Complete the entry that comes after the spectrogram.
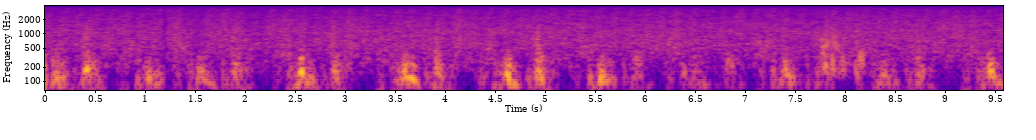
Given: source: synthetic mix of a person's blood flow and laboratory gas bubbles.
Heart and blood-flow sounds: Doppler ultrasound of blood flow; precordium
7.75-8.22 s: bubbles
From the record:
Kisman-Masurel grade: 211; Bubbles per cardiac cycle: several, 3 to 8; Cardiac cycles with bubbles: 1 to 10%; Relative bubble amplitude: barely perceptible (0.100 to 0.250); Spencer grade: 1 (occasional bubble signal discernible with the cardiac motion signal, with majority of cardiac periods free of bubbles); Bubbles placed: only in the low amplitude regions of the cardiac cycle

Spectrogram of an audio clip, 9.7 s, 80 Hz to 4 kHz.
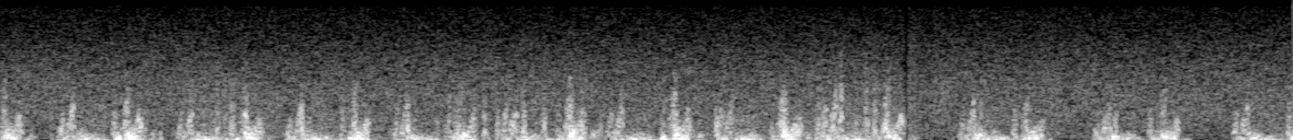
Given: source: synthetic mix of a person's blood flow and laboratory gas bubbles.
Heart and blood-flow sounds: Doppler ultrasound of blood flow; precordium
9.65-9.70 s: bubbles
From the record:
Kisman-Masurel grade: 211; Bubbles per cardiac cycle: several, 3 to 8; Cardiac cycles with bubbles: 1 to 10%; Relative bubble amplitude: barely perceptible (0.100 to 0.250); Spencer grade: 1 (occasional bubble signal discernible with the cardiac motion signal, with majority of cardiac periods free of bubbles); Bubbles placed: anywhere in the cardiac cycle

